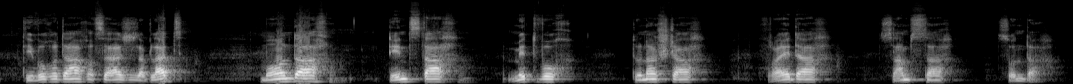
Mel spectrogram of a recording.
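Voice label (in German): wochentage, Hunsrück; Sargenroth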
